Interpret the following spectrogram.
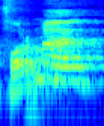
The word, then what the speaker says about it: formal: So formal the accent's going to move to the end. So formal is foral formal.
